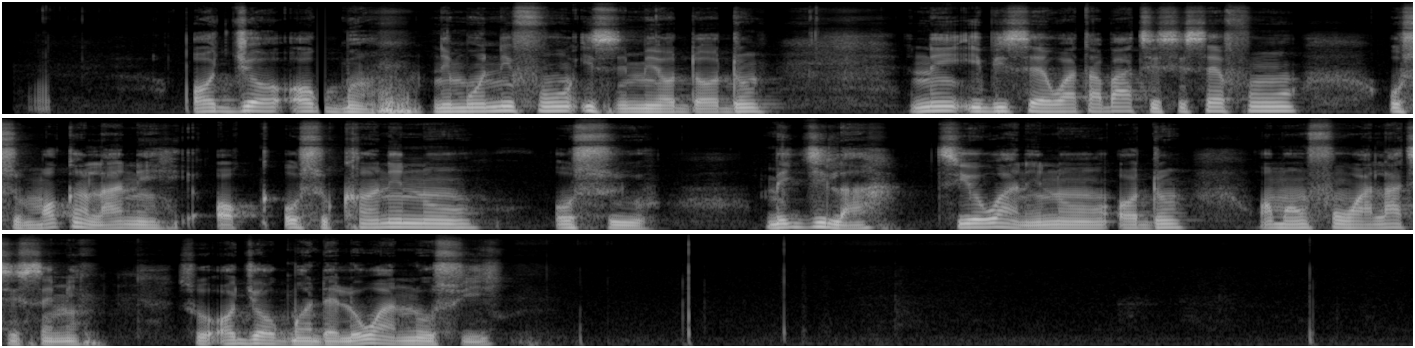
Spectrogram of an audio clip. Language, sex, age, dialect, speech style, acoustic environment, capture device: Yoruba, male, 35-44, Nigeria - Nigerian Standard, relaxed, silence, mobile / Linux / Chrome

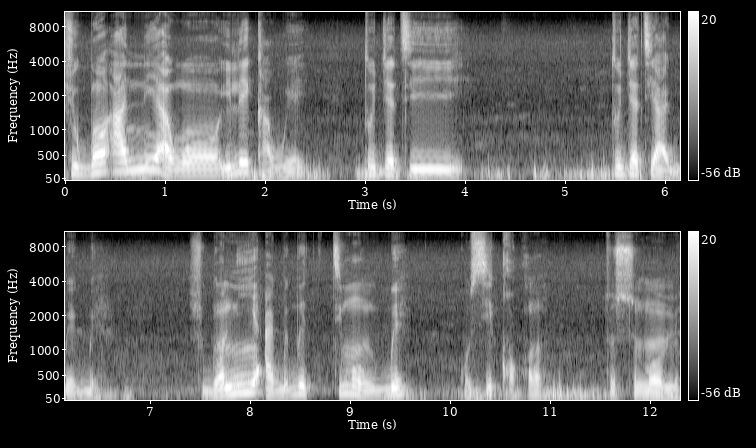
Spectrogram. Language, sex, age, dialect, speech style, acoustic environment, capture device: Yoruba, female, 35-44, Nigeria - Nigerian Standard, focused, silence, mobile / Linux / Chrome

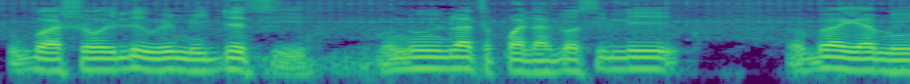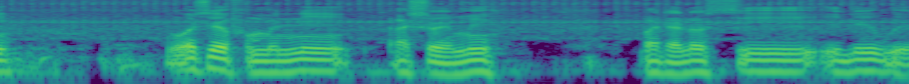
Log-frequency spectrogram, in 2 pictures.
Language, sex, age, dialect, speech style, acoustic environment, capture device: Yoruba, male, 35-44, Nigeria - Lagos Yoruba, relaxed, appliances, mobile / Linux / Chrome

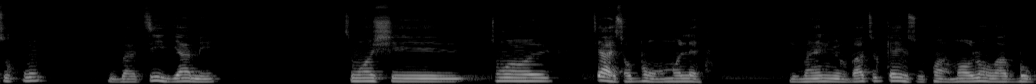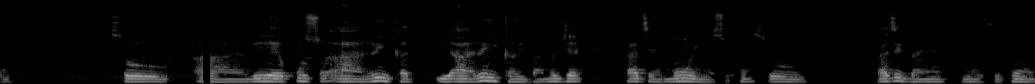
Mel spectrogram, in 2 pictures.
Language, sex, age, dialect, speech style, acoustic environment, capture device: Yoruba, male, 18-24, Nigeria - Lagos Yoruba, tired; nervous, nature, mobile / Linux / Chrome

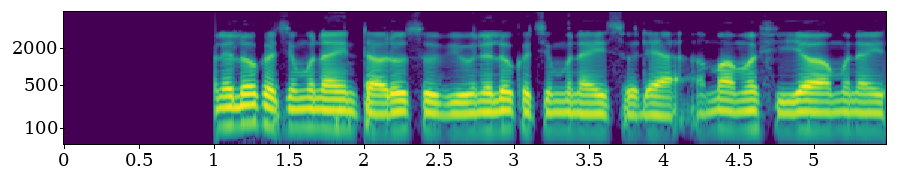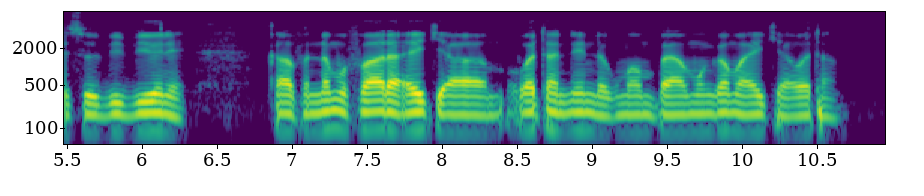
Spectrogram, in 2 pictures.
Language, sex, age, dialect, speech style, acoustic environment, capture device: Hausa, male, 25-34, Nigeria - Nigerian Standard, happy, silence; nature, mobile / Linux / Chrome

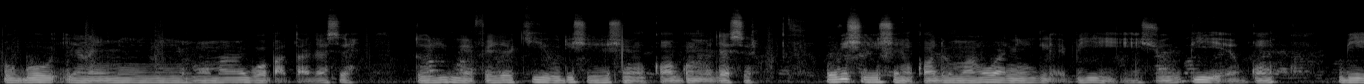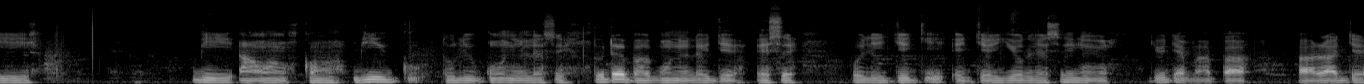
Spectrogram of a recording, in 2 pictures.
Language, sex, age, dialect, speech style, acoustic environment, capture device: Yoruba, male, 18-24, Nigeria - Lagos Yoruba, relaxed, nature, mobile / Linux / Chrome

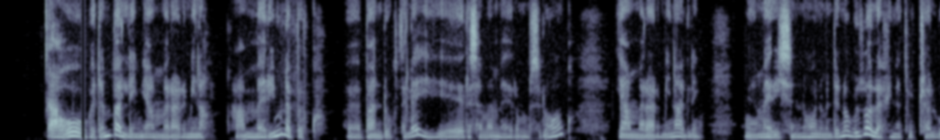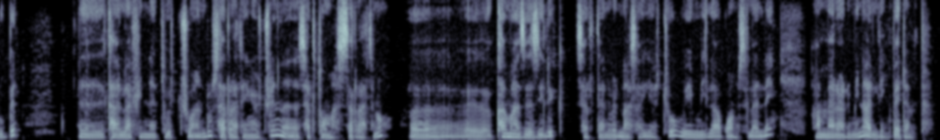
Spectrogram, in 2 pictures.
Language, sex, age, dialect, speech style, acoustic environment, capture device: Amharic, female, 25-34, Ethiopia - Addis Ababa, relaxed, silence, mobile / Linux / Chrome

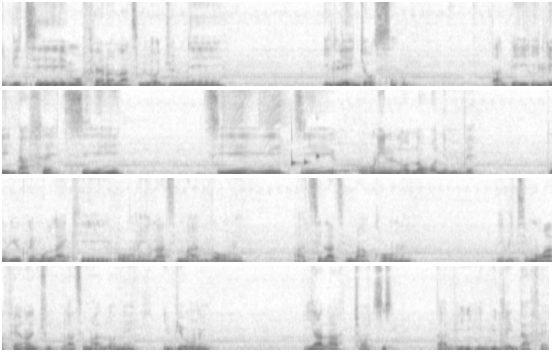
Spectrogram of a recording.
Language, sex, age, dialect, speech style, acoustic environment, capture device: Yoruba, male, 25-34, Nigeria - Lagos Yoruba, focused, silence, mobile / Linux / Chrome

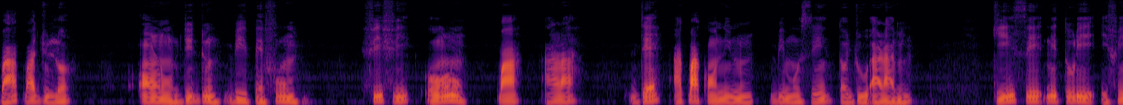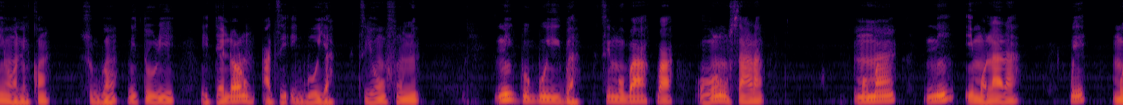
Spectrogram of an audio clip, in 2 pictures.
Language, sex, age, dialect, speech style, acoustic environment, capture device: Yoruba, male, 18-24, Nigeria - Ibadan, stressed, appliances, mobile / Linux / Chrome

